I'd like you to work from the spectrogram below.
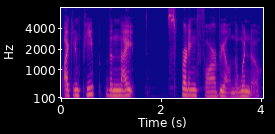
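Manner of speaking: usual speaking voice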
